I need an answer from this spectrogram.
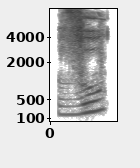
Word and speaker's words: vous: Français, français, sport, sport, vous, vous, salut, salut. So I don't hear those final consonants. I hear everything up until the final consonant.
